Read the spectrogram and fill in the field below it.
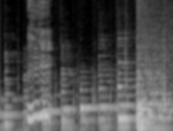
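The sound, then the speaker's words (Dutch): A child's voice imitates a piglet, making a rapid string of short grunting, squealing bursts, each a nasal, bleat-like snort, ending in a louder, breathier outburst. “Zo is het genoeg, knorretje.”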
